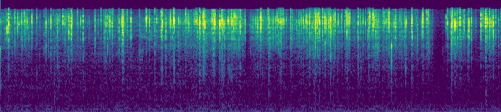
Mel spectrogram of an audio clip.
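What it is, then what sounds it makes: Reflective bubble-foil car sunshade. Long acrylic nails scratch and rub across the quilted surface of a large, thin, flat, foldable car windshield sunshade made of hollow-celled metallized bubble foil with a fabric edge, lying on a table. The result is a steady stream of dry, bright crinkling and scraping over a constant low rumble, swelling and easing with the strokes.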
